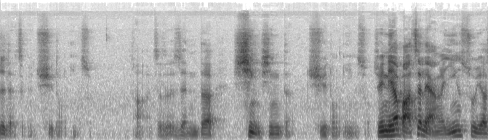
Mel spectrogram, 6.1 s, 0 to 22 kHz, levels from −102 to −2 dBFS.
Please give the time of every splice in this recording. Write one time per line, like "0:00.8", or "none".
0:04.6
